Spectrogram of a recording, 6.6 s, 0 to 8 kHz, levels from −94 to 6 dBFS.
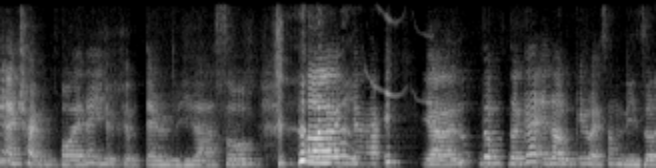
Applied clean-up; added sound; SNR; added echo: neural mask model RNNoise.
